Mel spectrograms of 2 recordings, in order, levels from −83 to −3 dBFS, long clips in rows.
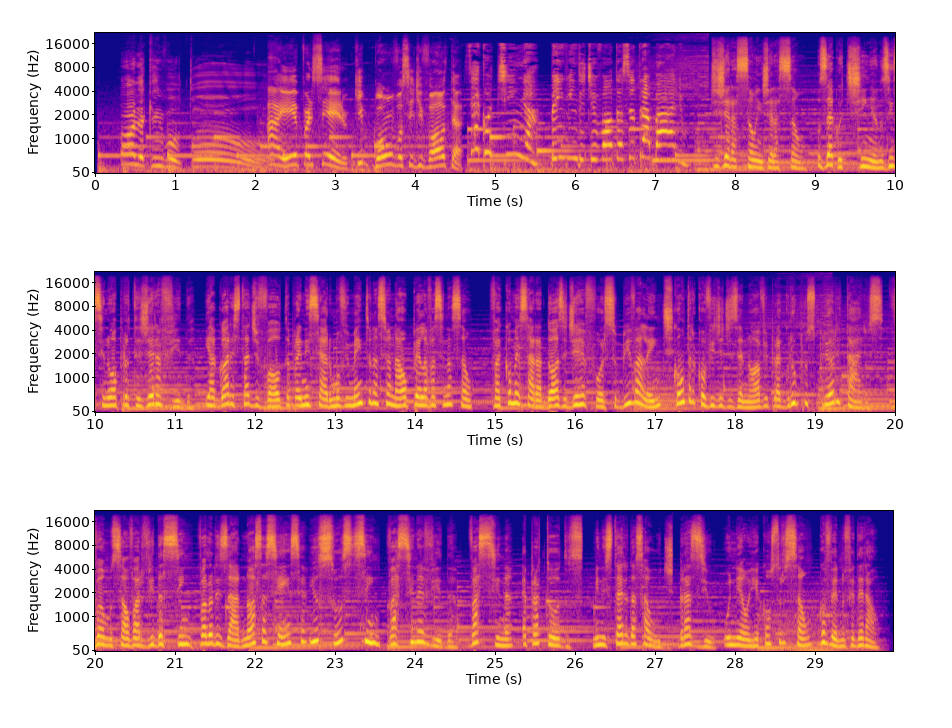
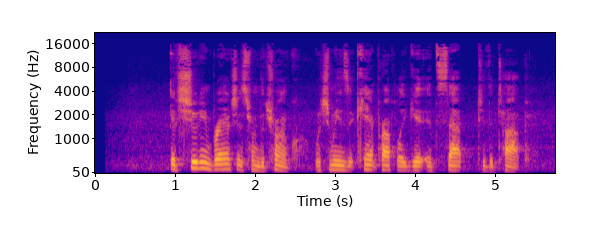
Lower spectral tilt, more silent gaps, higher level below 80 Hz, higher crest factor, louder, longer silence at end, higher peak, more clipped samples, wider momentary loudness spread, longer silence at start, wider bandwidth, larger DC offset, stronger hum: about the same, -4 dB/octave vs -4 dB/octave; neither; first, -44 dBFS vs -72 dBFS; about the same, 14 dB vs 18 dB; first, -14 LUFS vs -24 LUFS; about the same, 0.2 s vs 0.3 s; first, 0 dBFS vs -6 dBFS; neither; second, 8 LU vs 12 LU; second, 0.05 s vs 0.95 s; first, over 20 kHz vs 16 kHz; neither; neither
